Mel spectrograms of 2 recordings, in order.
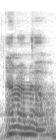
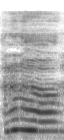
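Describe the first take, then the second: First: I don't know fading soft; trailing off. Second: Said in the usual way. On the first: Real, not acted. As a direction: let I don't know fade out.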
